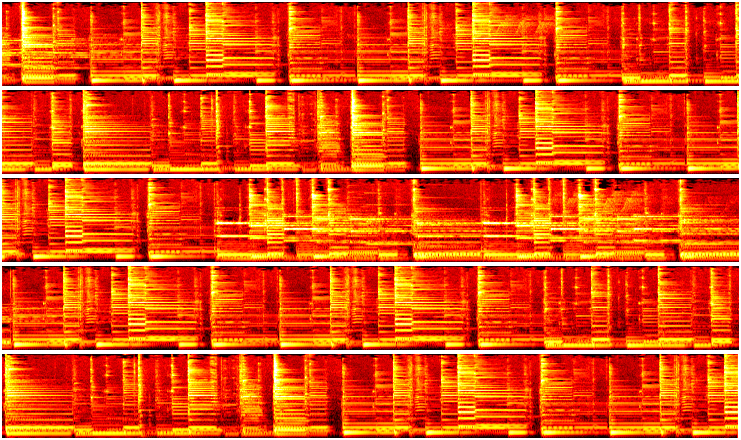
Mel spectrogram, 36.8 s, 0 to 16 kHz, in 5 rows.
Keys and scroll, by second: 34.6 ctrl+v.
